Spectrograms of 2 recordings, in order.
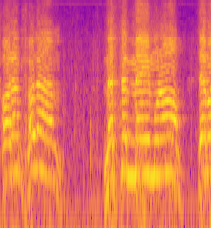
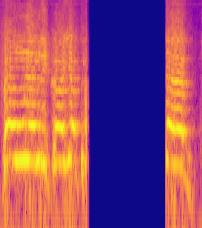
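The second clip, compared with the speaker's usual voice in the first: angry shout; 4 semitones higher, much slower than usual. Acted. Shouting in anger.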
